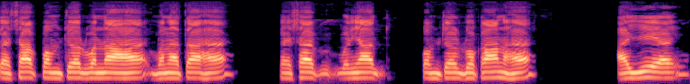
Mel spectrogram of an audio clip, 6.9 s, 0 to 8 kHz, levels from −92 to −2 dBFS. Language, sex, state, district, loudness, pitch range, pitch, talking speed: Hindi, male, Bihar, Araria, -14 LUFS, 145-155 Hz, 150 Hz, 105 wpm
